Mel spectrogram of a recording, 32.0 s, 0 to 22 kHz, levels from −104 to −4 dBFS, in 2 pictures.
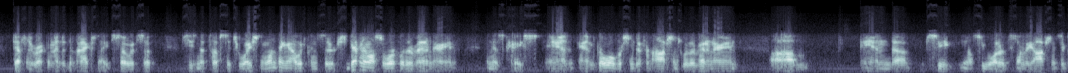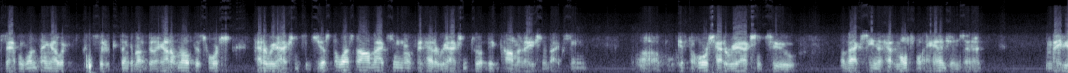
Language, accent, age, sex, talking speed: English, American, 50-69, male, 195 wpm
